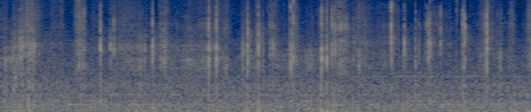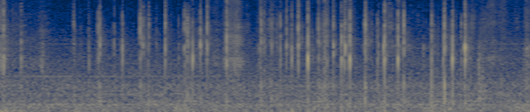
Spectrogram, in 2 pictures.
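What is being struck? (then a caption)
Textured hard plastic container. Long black artificial nails tap and scratch a hand-sized white frosted hard plastic container with an embossed pattern and a white cap, hollow and apparently empty. Quiet, dense, crisp clicks and dry rasping scrapes follow one another rapidly. The sound is bright, with little low end, and each tap dies out almost instantly.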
